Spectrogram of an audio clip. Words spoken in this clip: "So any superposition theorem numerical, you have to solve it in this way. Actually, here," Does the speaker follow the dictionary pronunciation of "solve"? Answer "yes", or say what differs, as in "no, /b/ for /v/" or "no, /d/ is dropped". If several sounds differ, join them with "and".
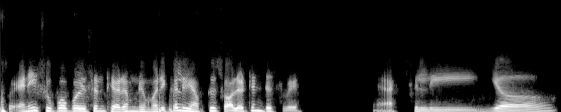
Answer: no, /v/ is dropped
